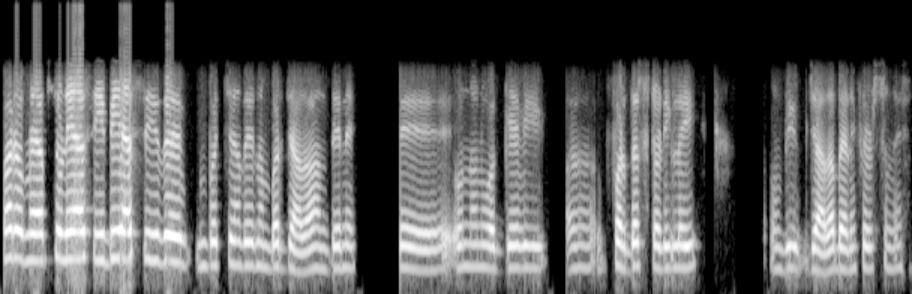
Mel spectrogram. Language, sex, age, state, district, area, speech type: Punjabi, female, 60+, Punjab, Firozpur, urban, conversation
